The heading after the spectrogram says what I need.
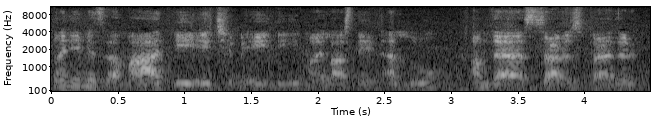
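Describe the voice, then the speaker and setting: A middle-aged Syrian man, a parent at a press conference, delivers a halting prepared statement and then answers questions from his seat at a conference-room table. His fairly low voice is full of ums and non-native grammar. He speaks into table microphones but is heard through a far camera, with a distant mic sound and steady background noise.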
